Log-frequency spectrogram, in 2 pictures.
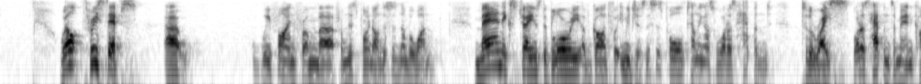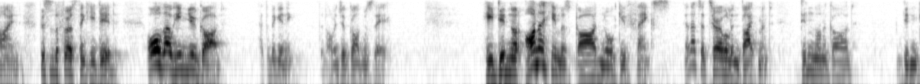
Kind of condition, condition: setting, live audience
